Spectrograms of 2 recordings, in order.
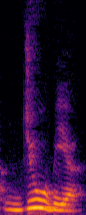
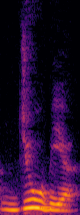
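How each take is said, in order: First: It is said in a strong Spain Spanish accent. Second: The same.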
